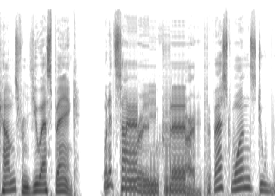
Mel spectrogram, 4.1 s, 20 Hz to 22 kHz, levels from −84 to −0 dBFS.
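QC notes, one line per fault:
1.88–3.18 s: robotic sound from repeated short buffers. Speech becomes a rigid 50 Hz buzz, likely a 20 ms buffer replayed while most real audio is skipped.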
